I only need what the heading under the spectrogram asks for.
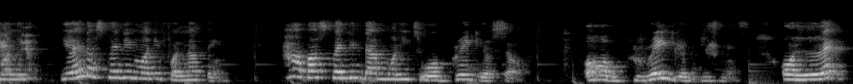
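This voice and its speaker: A woman with a Nigerian Igbo accent, a psychologist appearing as a guest, offers emphatic motivational advice, repeating words for stress and slipping into Pidgin. Her voice is fairly high and creaky, and the recording is reverberant and of poor quality.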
